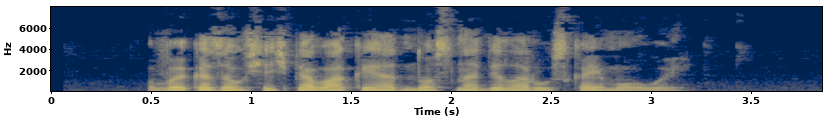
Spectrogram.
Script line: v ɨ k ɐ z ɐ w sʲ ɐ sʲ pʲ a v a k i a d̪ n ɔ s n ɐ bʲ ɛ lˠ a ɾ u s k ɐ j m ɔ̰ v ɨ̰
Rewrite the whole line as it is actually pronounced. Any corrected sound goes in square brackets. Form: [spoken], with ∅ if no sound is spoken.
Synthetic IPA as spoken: v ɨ k ɐ z ɐ w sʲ ɐ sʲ pʲ a v a k i a d̪ n ɔ s n ɐ bʲ ɛ lˠ a ɾ u s k ɐ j m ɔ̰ v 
